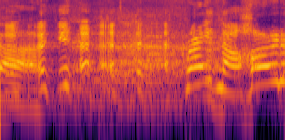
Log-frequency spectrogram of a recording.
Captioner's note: laughter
